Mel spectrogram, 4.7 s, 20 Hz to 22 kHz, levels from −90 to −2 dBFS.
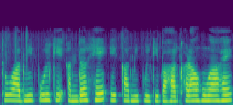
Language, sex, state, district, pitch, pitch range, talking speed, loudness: Hindi, female, Madhya Pradesh, Bhopal, 210 Hz, 200-220 Hz, 180 wpm, -14 LUFS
